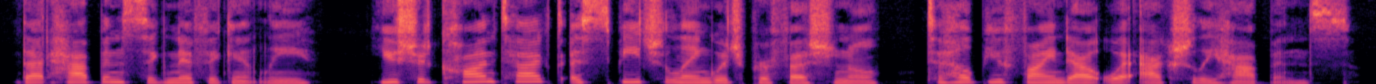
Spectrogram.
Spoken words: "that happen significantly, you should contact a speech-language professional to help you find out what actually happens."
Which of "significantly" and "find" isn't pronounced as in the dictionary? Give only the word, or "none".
none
